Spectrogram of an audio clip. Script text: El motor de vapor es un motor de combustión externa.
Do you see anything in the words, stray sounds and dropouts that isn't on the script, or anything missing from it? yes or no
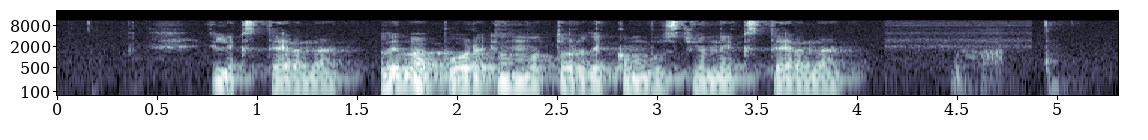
yes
